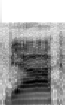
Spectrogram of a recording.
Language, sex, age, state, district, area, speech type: Kashmiri, male, 18-30, Jammu and Kashmir, Shopian, rural, read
